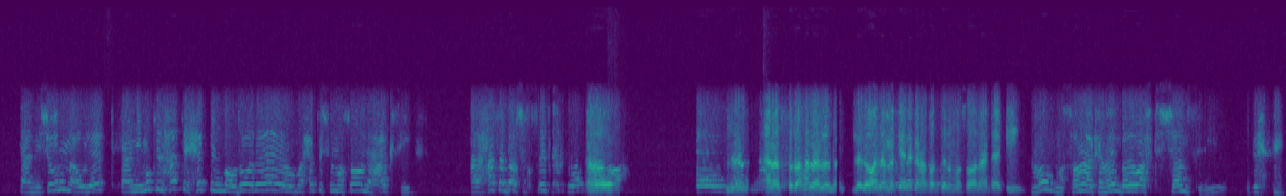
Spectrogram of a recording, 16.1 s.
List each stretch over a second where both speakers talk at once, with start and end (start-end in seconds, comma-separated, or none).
none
